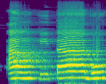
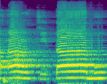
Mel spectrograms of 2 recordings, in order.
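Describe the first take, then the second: Both takes have the same delivery.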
